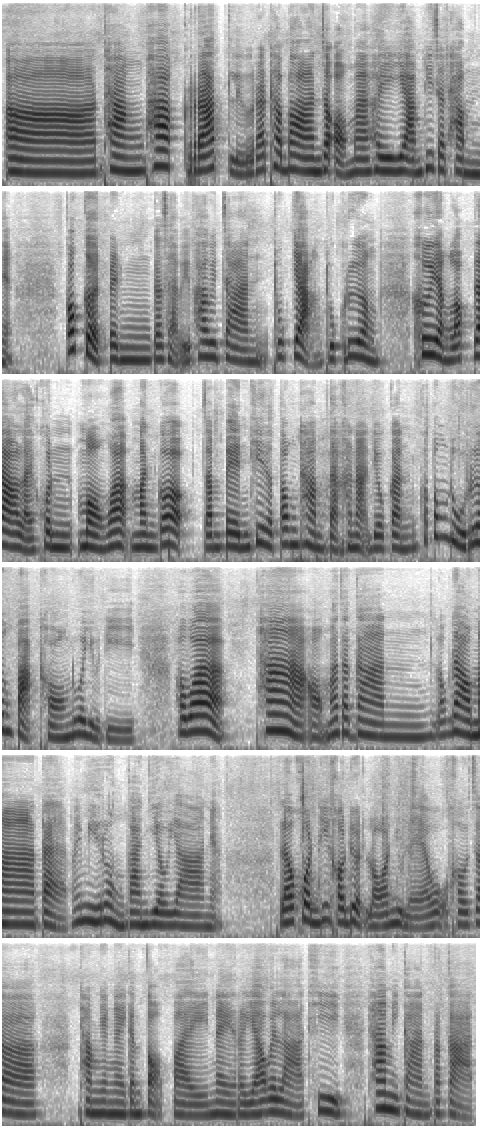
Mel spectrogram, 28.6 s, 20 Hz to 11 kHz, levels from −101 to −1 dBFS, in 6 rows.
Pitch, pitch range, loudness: 195 Hz, 175-225 Hz, -20 LUFS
